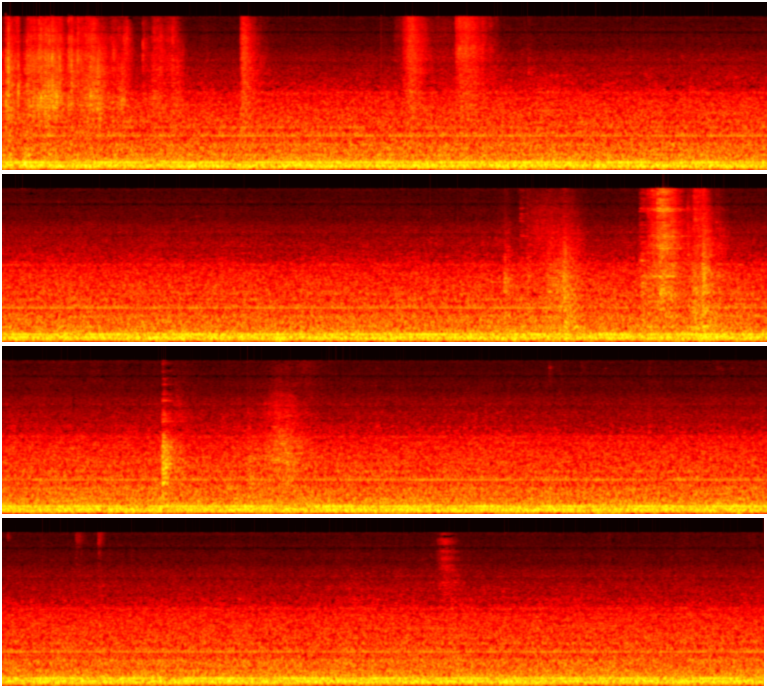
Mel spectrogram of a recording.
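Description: Steady low hum and hiss from a stovetop heating a pot of water under a stainless steel bowl, with a few faint ticks about halfway through.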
